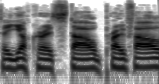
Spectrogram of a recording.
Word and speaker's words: Gyökeres: In Hungarian, it sounds a bit more like Gyökeres. In Swedish, there's more emphasis on the Y than the G, but yeah, it seems anyway.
